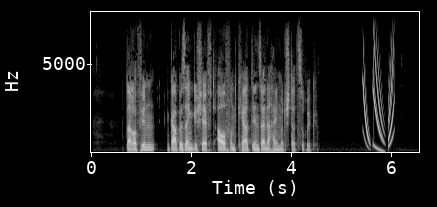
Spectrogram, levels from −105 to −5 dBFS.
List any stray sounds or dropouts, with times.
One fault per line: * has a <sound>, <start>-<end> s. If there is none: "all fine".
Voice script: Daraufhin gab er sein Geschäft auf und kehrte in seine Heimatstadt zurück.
* has a chirp, 5.4-6.1 s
